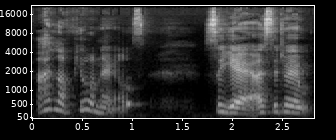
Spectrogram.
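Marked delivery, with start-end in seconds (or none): 0.1-1.1 delighted reply. Retold or imitated. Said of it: "And she's like".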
